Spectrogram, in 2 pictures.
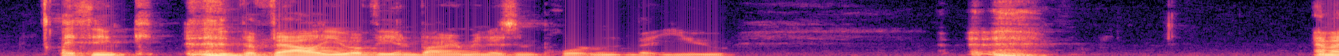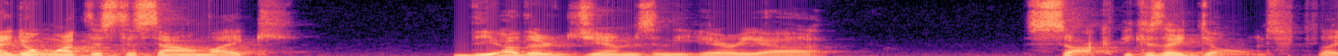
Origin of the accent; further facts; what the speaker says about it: Wausau, Wisconsin, United States; which is just north of my hometown, Wausau, Wisconsin, about 20 minutes.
